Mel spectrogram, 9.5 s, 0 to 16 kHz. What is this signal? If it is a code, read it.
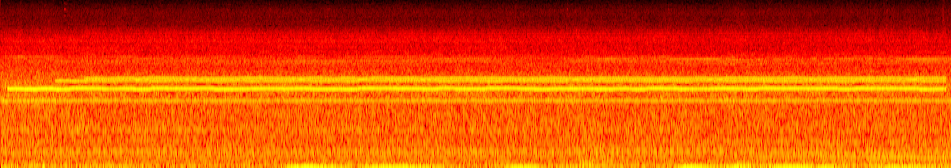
FT8 (several signals at once), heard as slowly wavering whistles, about 6.25 baud, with radio static, a steady whistle near 1640 Hz and street noise.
